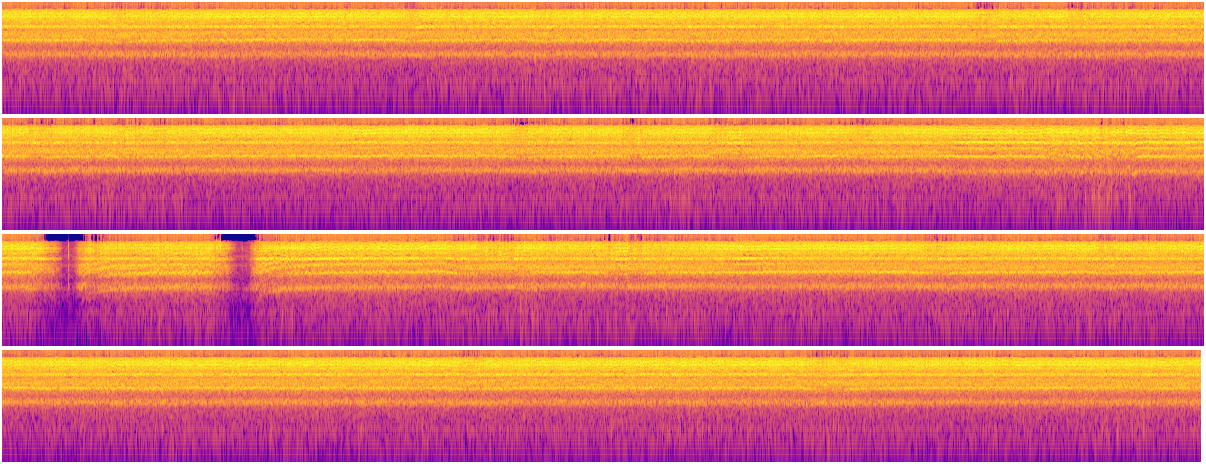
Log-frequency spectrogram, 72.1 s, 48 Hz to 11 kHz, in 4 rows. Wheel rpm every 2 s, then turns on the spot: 230, 230, 230, 230, 230, 230, 240, 230, 230, 230, 230, 230, 230, 230, 230, 230, 210, 200, 130, 140, 200, 220, 230, 230, 230, 230, 230, 230, 230, 230, 230, 230, 230, 230, 240, 230.
none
